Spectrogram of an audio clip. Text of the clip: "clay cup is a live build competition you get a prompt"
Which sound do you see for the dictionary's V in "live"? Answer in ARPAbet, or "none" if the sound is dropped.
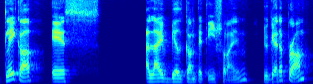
V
